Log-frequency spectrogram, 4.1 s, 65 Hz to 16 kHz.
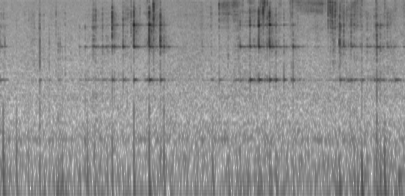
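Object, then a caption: Textured glass candle jar filled with wax. Long acrylic nails scratch and tap the geometric raised pattern of a hand-sized frosted glass candle jar with a white lid, apparently filled with wax. Quick glassy clinks ring with a steady tone near 1.7 kHz and bright upper sparkle over a low, rumbly scratching texture.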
